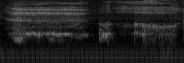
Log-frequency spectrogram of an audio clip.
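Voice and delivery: a sharp, high, breathy gasp for air; imitated gasp. Injured boyfriend on the hospital phone, gasping weakly. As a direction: gasp like a hurt man struggling to speak. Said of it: "and he was like".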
